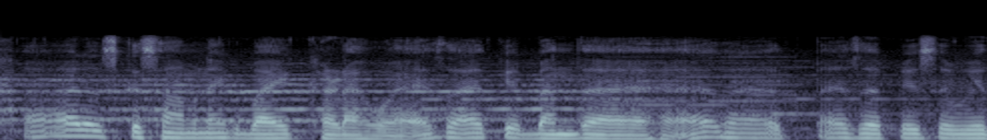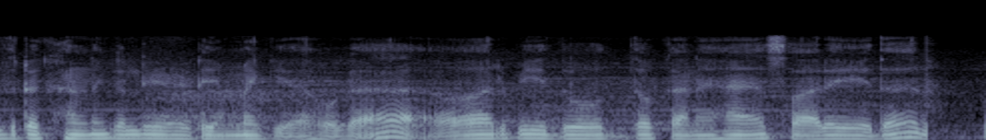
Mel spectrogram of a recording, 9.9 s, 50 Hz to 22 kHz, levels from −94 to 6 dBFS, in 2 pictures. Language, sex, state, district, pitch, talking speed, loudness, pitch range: Hindi, male, Jharkhand, Sahebganj, 110 Hz, 190 wpm, -29 LUFS, 100-120 Hz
